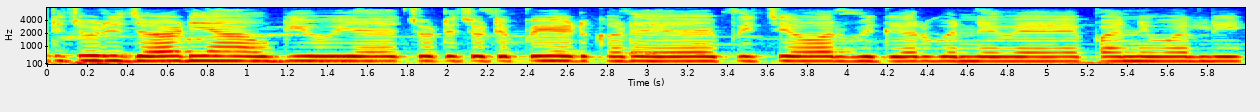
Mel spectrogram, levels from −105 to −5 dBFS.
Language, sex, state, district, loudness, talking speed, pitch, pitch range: Hindi, female, Rajasthan, Jaisalmer, -14 LUFS, 200 wpm, 235 Hz, 225-240 Hz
